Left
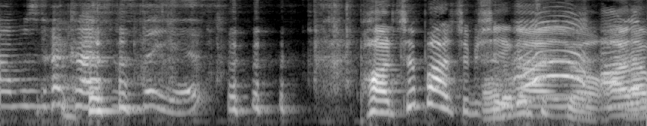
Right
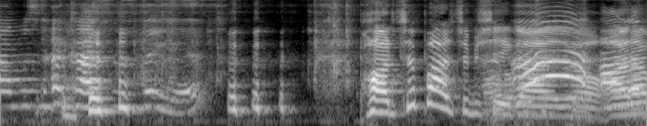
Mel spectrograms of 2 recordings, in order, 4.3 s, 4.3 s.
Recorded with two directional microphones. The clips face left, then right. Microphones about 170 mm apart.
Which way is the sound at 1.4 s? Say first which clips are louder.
Right 2 dB; centre (ahead or behind).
